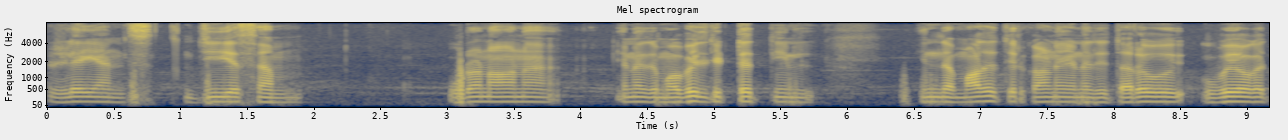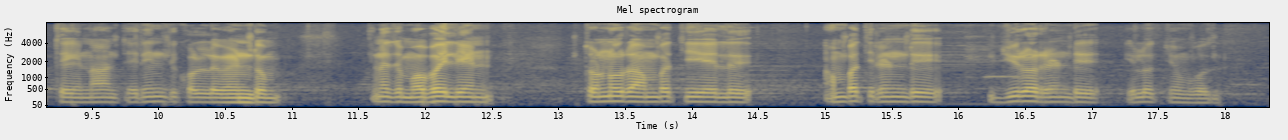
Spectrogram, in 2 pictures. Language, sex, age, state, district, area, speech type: Tamil, male, 18-30, Tamil Nadu, Ranipet, rural, read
